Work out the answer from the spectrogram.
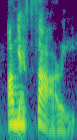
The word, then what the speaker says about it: Ansari: So Nicole and Ansari, is that right pronunciation? Ansari, yeah, is an actress.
